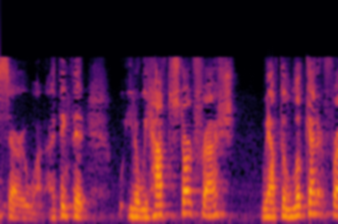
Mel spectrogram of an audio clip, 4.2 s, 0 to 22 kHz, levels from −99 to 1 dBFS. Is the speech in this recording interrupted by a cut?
no; 0 cuts

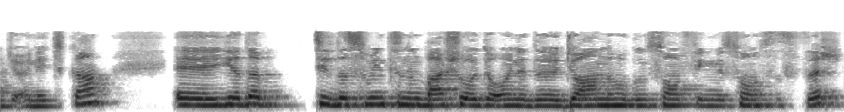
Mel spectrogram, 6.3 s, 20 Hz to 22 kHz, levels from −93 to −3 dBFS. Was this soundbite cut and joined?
no; 0 cuts

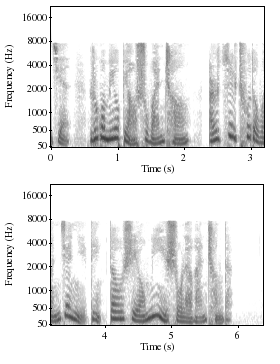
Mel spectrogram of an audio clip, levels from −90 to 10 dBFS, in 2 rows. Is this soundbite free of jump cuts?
no; 2 cuts; at 2.2 s, 4.0 s

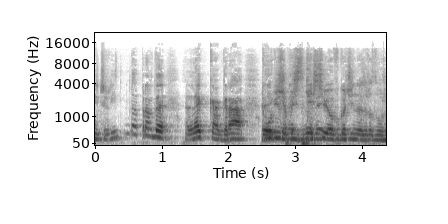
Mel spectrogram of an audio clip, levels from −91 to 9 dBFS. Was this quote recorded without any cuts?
no; 1 cut; at 2.5 s

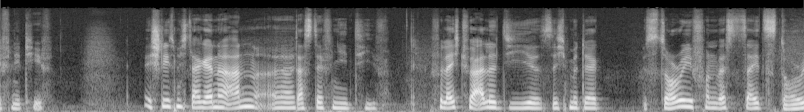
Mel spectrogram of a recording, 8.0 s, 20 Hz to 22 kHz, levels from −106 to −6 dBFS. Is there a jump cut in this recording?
yes; 1 cut; at 2.9 s

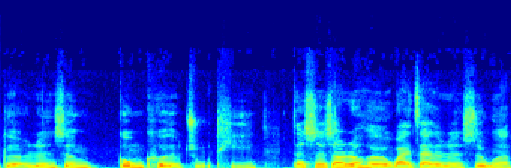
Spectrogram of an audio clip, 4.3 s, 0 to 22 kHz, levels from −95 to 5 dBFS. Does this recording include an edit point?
yes; 1 cut; at 2.3 s

